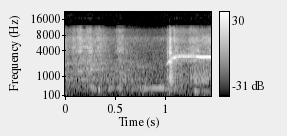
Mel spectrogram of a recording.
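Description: Gola pigeons at a pigeon market give soft low coos, faint and close, followed by a brief higher squeak near the end.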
